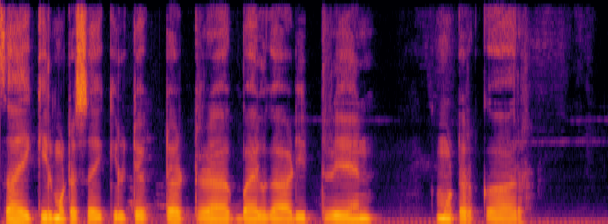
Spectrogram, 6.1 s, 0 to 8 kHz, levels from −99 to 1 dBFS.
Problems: background sounds at intervals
